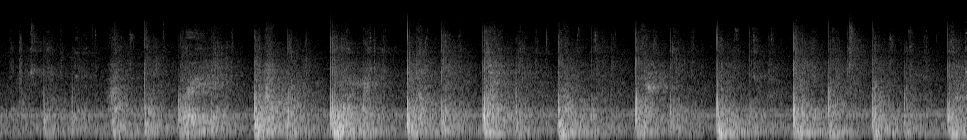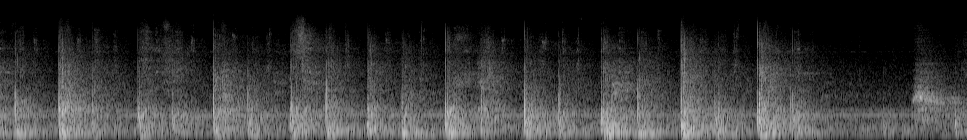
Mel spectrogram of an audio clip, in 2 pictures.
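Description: Sneakers landing on a hardwood gym floor in repeated two-footed jumps, about two landings a second, each thump ringing briefly in the large hall.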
